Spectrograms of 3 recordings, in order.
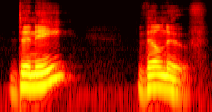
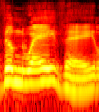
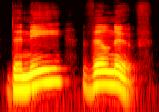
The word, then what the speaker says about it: Denis Villeneuve: So, every time you hear me say that, just know that his name is pronounced Denis Villeneuve. – Like Denis Villeneuve. – Yeah, like I can do that. – Like the last name of your favorite director, Claire Denis.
